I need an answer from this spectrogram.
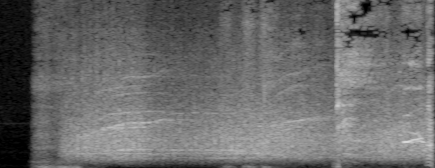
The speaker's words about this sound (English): Thanks for that. I had to have somebody applauding that.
